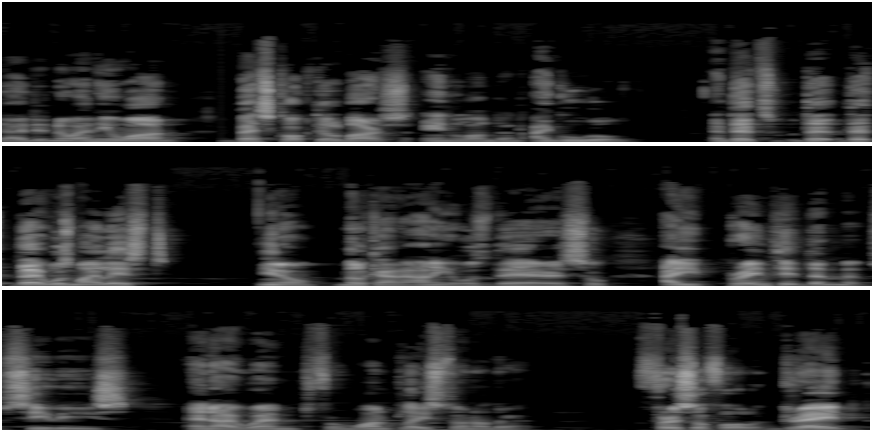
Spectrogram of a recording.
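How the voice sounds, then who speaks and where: A man in his thirties from the Czech Republic, a bartender guest in an interview, speaking English as a second language and telling animated stories with laughter. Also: mid-range voice. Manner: animated storyteller, laughs while telling anecdotes. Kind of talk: casual interview storytelling.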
